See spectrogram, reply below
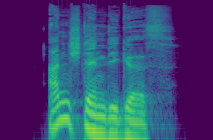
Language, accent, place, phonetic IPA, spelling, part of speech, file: German, Germany, Berlin, [ˈanˌʃtɛndɪɡəs], anständiges, adjective, De-anständiges.ogg
- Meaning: strong/mixed nominative/accusative neuter singular of anständig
